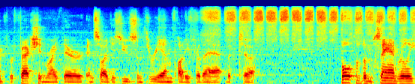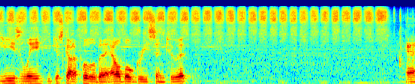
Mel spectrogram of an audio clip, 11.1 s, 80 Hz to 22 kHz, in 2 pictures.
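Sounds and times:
sandpaper rubbing on plastic: 2.6s - 10.8s.

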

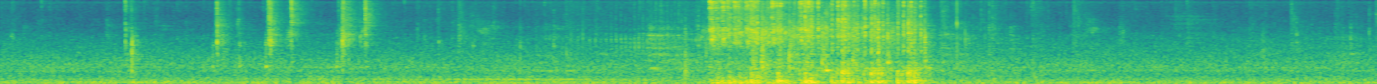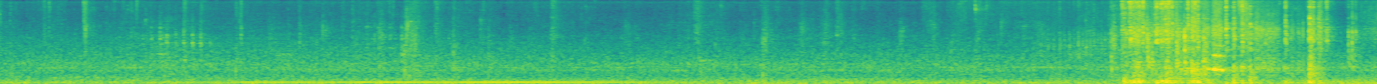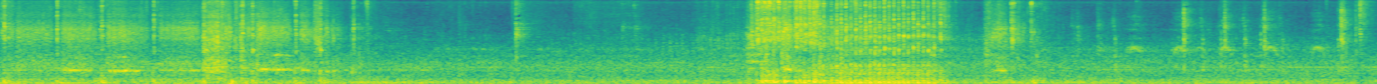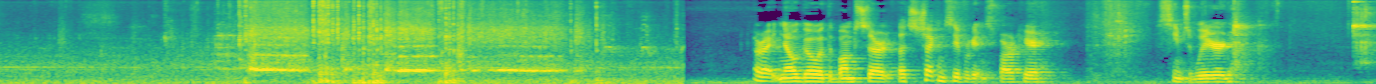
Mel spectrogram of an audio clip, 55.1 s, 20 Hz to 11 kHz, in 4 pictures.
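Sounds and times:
motorcycle engine turning over: 5.5s - 9.8s, 24.1s - 31.4s, 34.2s - 38.9s, 43.2s - 48.2s.

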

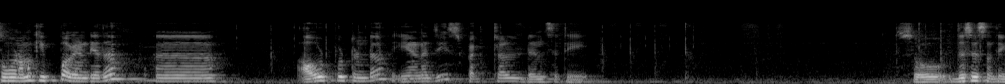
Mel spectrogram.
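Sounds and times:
low steady hum: 0.0s - 10.0s
stylus scratching on tablet: 2.8s - 3.9s, 4.6s - 7.9s.

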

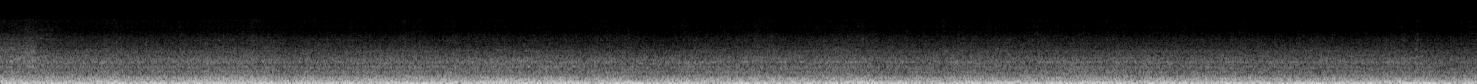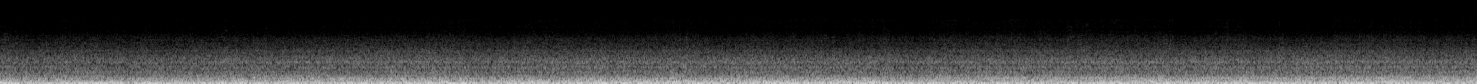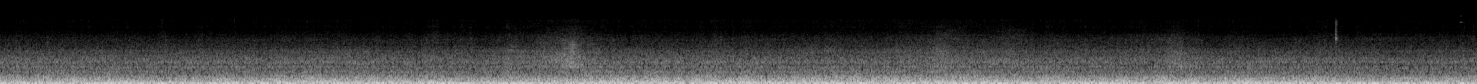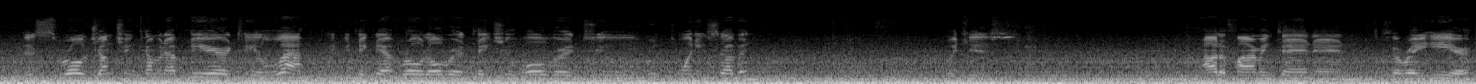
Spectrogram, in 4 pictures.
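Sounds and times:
car interior road rumble: 0.0s - 59.0s.

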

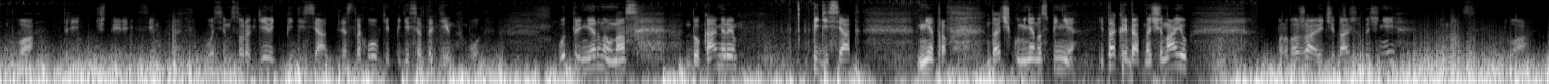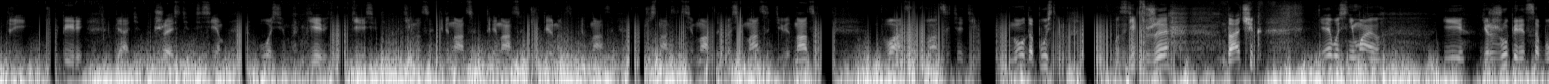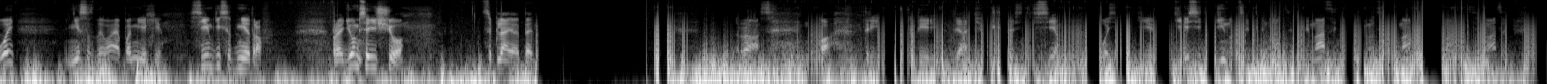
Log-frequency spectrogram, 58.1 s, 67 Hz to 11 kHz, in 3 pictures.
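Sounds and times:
man's voice: 0.0s - 6.1s, 7.0s - 9.3s, 16.0s - 29.7s, 30.3s - 35.2s, 35.8s - 42.1s, 44.7s - 45.5s, 47.9s - 57.9s
wind buffeting microphone: 0.0s - 13.7s, 15.0s - 45.5s, 46.8s - 58.0s.

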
